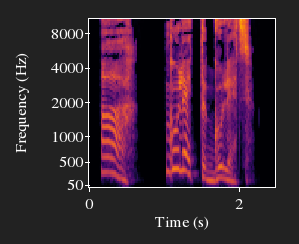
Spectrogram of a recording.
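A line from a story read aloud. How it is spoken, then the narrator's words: Growling. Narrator (Russian): Я зарычала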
